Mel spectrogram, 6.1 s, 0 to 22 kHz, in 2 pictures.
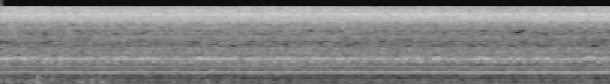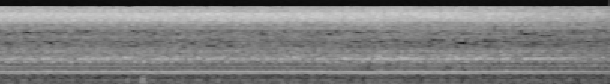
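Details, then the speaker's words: Lada Niva 21214M fuel-injected, about 63,000 km, after replacing the hydraulic timing chain tensioner. It has a smooth, quiet idle with a faint steady whine, and the earlier timing chain knock and rattle is gone. "после замена натяжителя звук пропал вот можно даже послушать когда машину заводишь тишина тут никакого решения лязганье цепи нету"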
